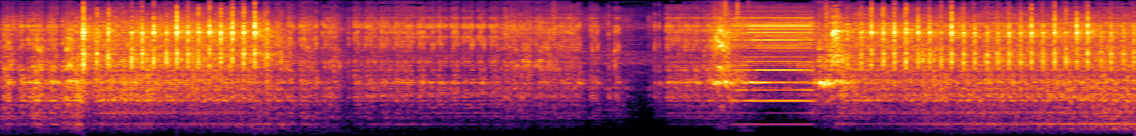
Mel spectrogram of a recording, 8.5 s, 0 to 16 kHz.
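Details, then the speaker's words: Hitec 7950TH servo on an RC aircraft rudder, linked to the control surface; holds solid when disconnected: rapid uneven buzzing chatter about three pulses a second at every position, worse when touched; servo jitter, hunting instead of holding. "still if you touch it it all then it goes off if you move it at all"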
